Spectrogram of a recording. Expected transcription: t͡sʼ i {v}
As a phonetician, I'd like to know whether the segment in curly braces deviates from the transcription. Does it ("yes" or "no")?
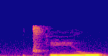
yes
